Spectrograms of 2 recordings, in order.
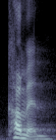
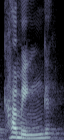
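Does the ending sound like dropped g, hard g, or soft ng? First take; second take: dropped g; hard g. First: The word ends in a plain n sound. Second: The word ends with a hard g sound. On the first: "more often I hear comin'" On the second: "I'm hearing coming or coming, and a really strong ending there"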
